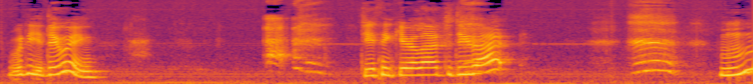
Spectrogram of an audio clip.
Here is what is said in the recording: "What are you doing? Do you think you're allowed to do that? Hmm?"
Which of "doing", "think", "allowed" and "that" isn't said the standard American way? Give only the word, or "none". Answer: none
